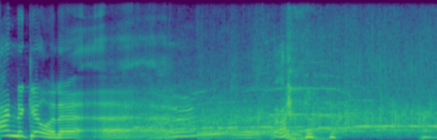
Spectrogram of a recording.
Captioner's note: cheers and applause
